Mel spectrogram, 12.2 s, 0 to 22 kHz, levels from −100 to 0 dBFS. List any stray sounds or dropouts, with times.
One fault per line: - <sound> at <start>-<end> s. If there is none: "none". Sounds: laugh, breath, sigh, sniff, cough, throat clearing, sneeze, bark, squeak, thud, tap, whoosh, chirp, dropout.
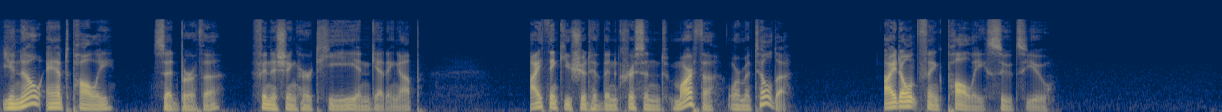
none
